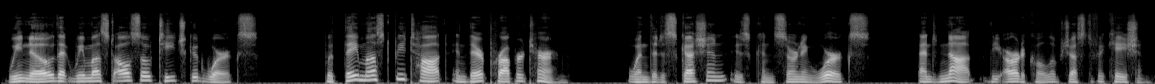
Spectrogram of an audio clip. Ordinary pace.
Yes: average, 155 wpm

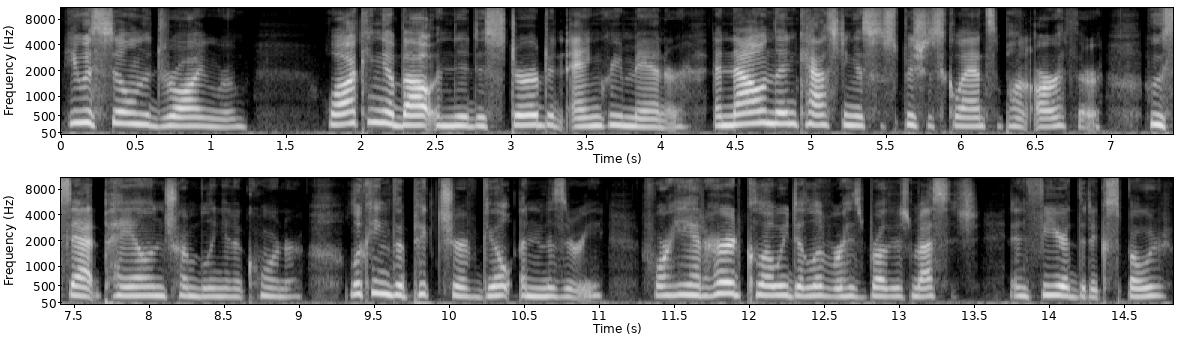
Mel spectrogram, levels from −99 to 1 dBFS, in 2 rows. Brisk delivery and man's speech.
No: fast, 220 wpm; female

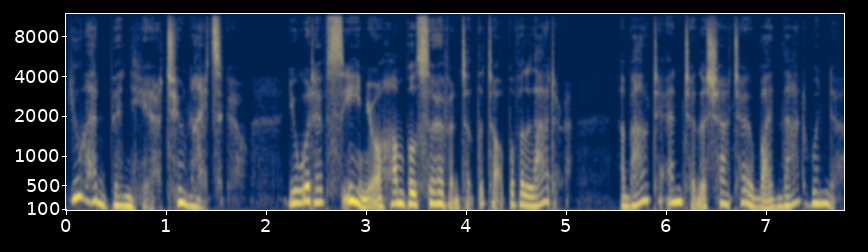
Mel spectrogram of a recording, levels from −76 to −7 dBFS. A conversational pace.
No: fast, 225 wpm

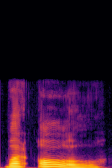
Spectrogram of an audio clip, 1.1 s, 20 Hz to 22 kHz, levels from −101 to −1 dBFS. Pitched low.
No: high, 220 Hz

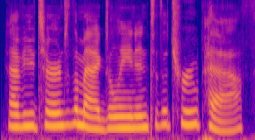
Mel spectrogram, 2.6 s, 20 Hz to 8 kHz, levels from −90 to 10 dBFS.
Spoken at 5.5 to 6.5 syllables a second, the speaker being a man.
Yes: 5.9 syllables/s; male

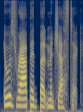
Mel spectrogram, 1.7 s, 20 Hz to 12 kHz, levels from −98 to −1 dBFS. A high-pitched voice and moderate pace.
Yes: high, 205 Hz; average, 180 wpm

